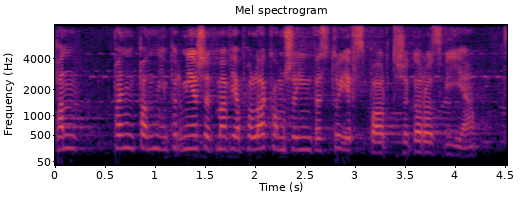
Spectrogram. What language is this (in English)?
Polish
